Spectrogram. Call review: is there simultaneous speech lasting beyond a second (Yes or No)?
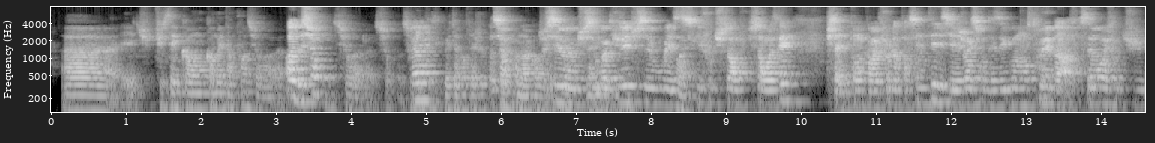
Yes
